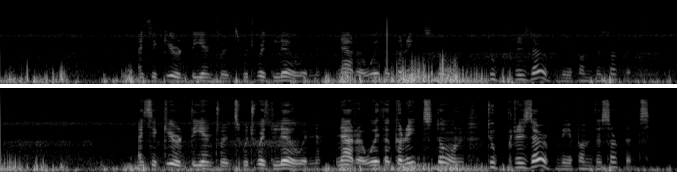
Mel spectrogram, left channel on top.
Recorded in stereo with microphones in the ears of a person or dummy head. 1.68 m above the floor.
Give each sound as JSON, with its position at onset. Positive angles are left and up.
{"t": 1.4, "sound": "a woman speaking", "side_deg": -40}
